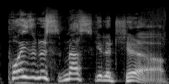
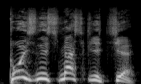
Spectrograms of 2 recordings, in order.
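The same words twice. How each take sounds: First: It is said in a posh-sounding accent. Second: It is said with a bit of cockney accent. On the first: "You see the way I said it?" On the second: "How can I say that in a non-posh way?"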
